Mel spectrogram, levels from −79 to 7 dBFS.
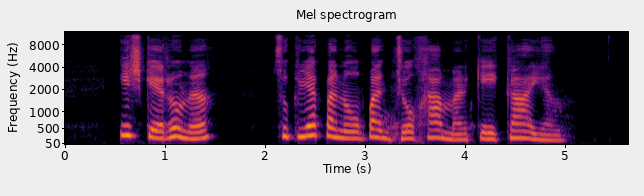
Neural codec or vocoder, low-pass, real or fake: codec, 44.1 kHz, 3.4 kbps, Pupu-Codec; 10.8 kHz; fake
